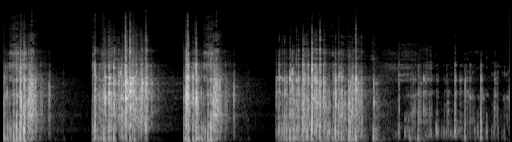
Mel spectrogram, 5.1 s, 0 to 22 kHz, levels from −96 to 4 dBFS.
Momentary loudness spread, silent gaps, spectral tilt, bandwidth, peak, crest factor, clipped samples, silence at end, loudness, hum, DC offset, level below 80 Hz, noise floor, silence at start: 26 LU; none; -4 dB/octave; 14 kHz; 0 dBFS; 24 dB; under 0.1%; 0.75 s; -21 LUFS; none; under 0.1%; -52 dBFS; -50 dBFS; 0.05 s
